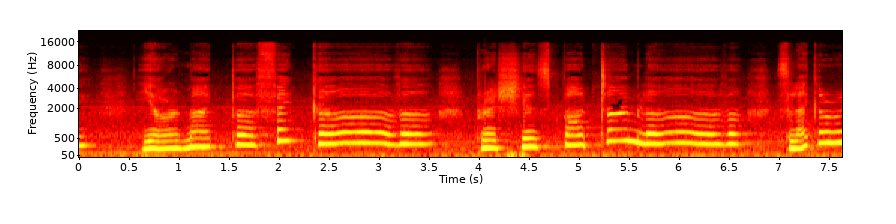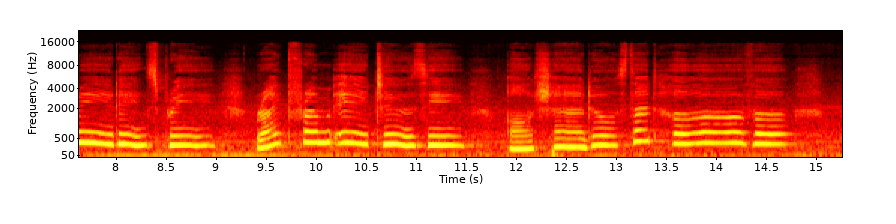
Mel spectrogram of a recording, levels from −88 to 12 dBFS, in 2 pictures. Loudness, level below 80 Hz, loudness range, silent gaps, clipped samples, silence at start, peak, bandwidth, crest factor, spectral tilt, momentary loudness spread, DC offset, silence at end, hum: -16 LUFS; -36 dBFS; 1 LU; none; under 0.1%; 0 s; -2 dBFS; 15.5 kHz; 12 dB; -6 dB/octave; 10 LU; under 0.1%; 0 s; none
